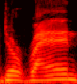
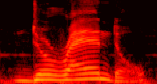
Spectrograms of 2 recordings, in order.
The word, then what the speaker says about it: Durandal: feedback about how I said it Durand, in the last video, and this ended up being a massive rabbit hole that I spent like over an hour talking about on stream. Actually, Bungie themselves pronounce it Durandal in their Marathon Forge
